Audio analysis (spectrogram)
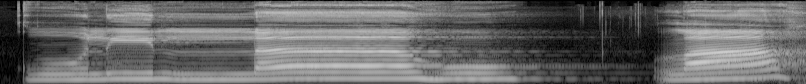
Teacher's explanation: Qulillahu la hukumnya mad thobi'i muqaddar. Karena lam berharakat fathah panjang. Cara bacanya dipanjangkan dua harakat.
